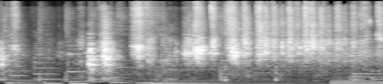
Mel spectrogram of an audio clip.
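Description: Rhythmic rubbing and scraping strokes of sanding on a plastic cat flap repeat close by, with faint low tones underneath.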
